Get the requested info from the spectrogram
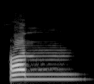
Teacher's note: নুনটাকে আমি নাকের মধ্যে ধরে রাখছি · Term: গুন্না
